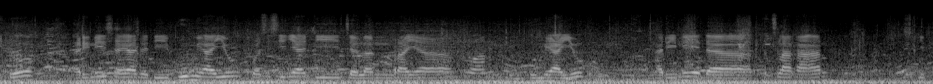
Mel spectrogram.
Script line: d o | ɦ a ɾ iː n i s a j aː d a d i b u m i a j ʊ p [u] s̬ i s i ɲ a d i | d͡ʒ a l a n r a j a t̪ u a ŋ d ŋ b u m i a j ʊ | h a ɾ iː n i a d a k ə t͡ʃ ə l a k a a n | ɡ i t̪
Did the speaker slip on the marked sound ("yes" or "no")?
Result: yes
